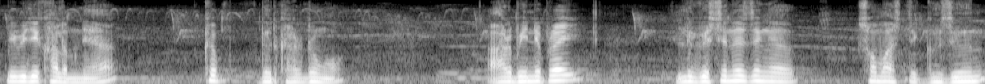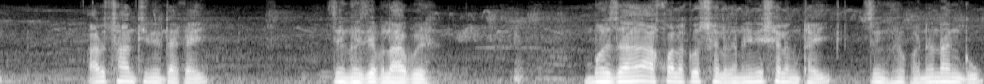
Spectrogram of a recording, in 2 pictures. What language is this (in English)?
Bodo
